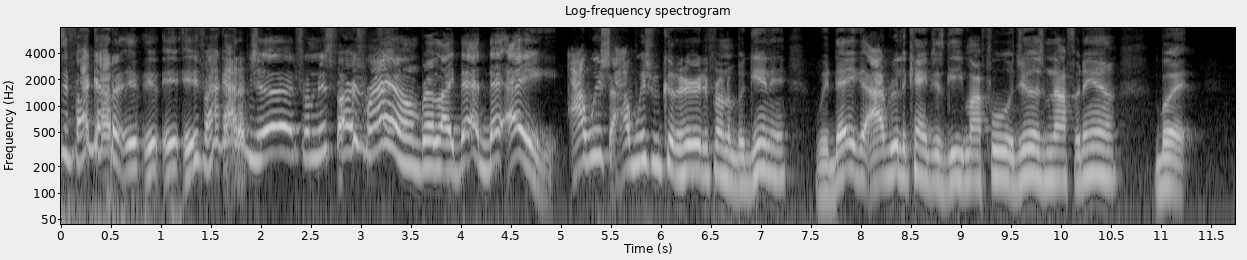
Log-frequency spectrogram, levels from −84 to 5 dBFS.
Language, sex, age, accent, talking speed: English, male, 20-39, American, 240 wpm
